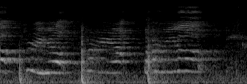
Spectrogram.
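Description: A high-pitched female voice vocalizing in gliding, wordless tones, with three short knocks about two-thirds of a second apart.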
